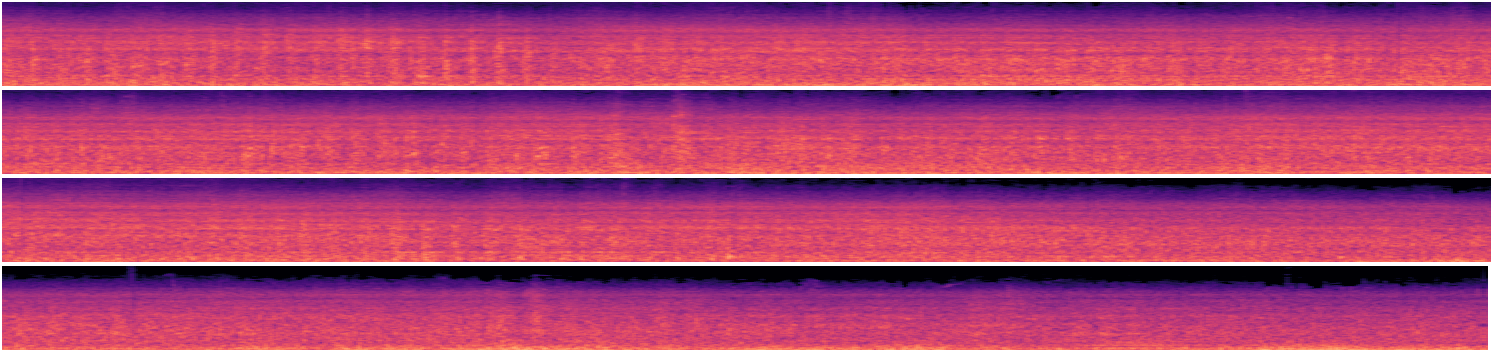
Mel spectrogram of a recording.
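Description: Freight train of grain hopper wagons rolling past close by, the wheels clattering rhythmically over the rail joints in a steady rumble.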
